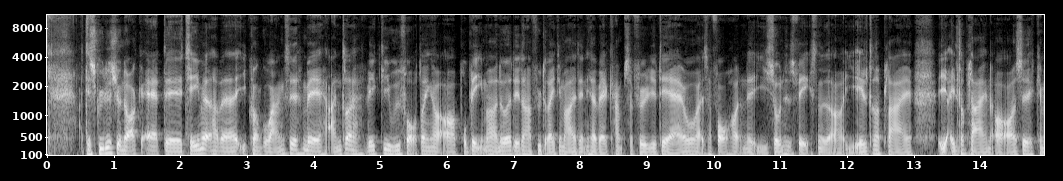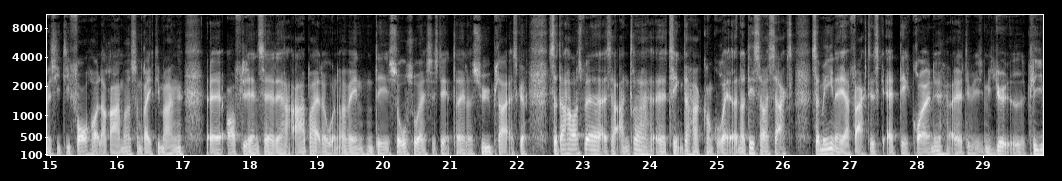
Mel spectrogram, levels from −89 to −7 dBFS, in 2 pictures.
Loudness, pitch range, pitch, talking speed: -19 LUFS, 80-95 Hz, 85 Hz, 195 wpm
